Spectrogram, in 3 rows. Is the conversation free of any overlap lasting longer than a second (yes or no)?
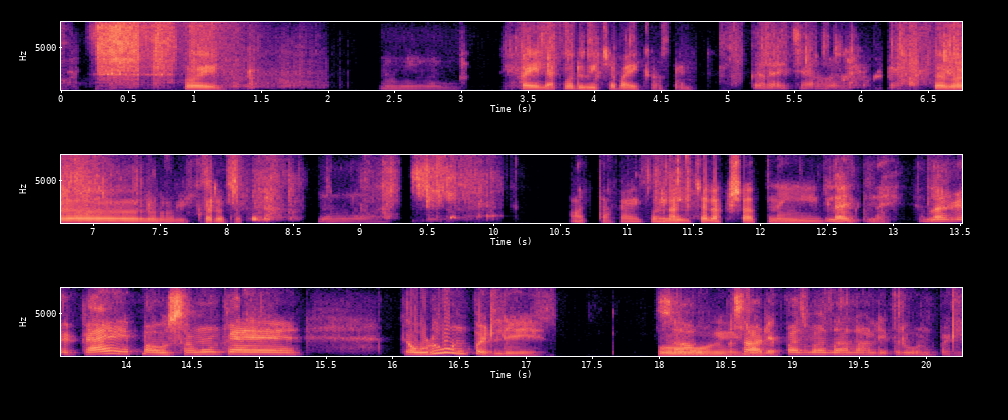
yes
